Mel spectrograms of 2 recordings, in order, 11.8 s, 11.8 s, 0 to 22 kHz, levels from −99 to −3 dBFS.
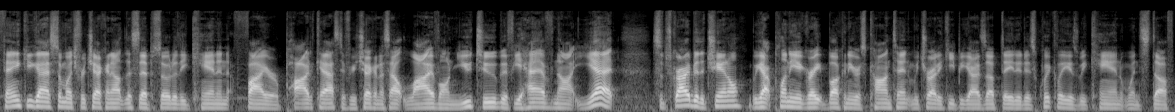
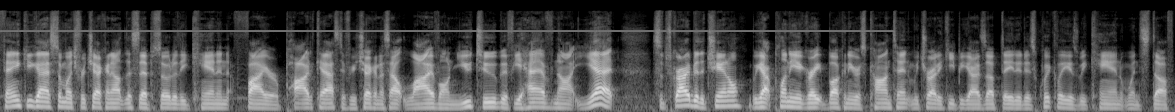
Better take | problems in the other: first | high-pitched whine; faint; until 9 s; 8 kHz, 25 dB below the speech

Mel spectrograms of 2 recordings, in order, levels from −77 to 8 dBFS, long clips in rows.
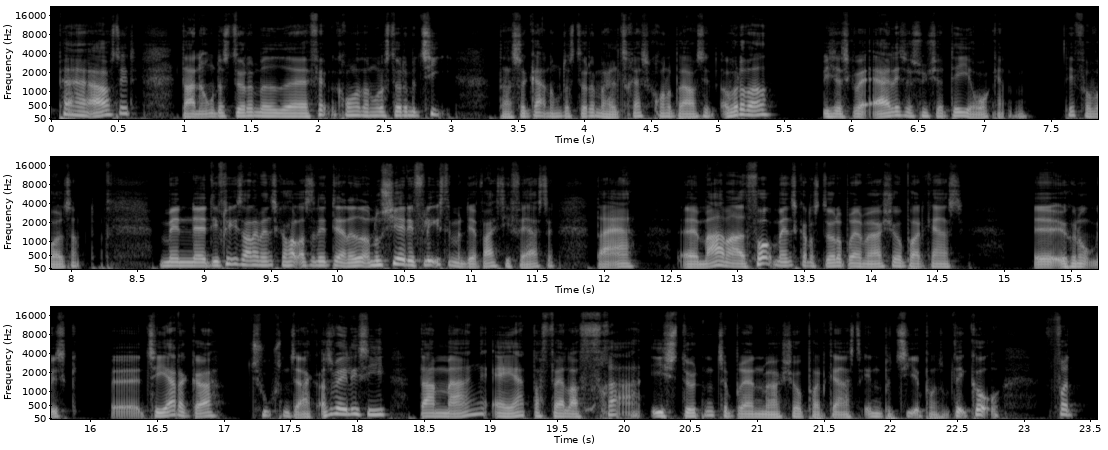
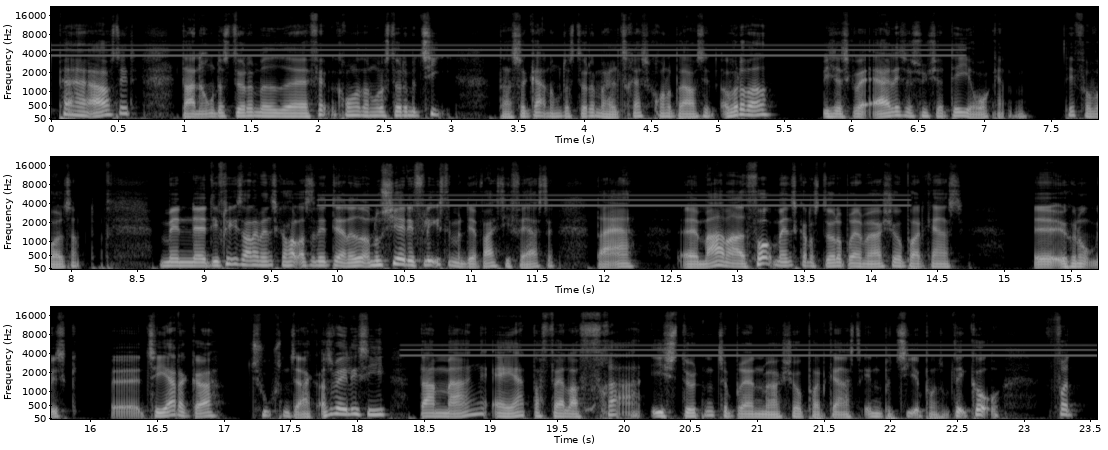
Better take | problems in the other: first | high-pitched whine; loud; until 7 s, from 10 to 14 s and from 18 s on; 3.5 kHz, 10 dB below the speech

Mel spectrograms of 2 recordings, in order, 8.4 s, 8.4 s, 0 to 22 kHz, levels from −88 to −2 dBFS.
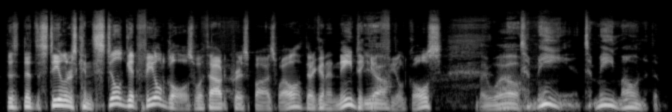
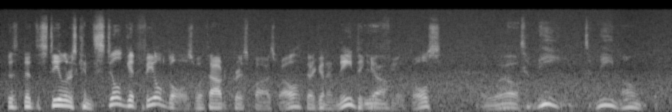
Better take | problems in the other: first | hiss; noticeable; throughout; 15 dB below the speech

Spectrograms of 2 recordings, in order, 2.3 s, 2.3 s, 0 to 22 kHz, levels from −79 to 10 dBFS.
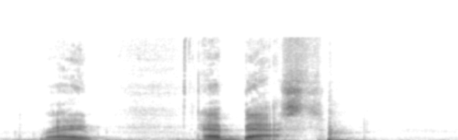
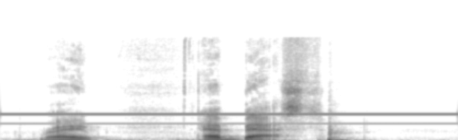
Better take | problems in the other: first | high-pitched whine; loud; throughout; 4 kHz, 8 dB below the speech

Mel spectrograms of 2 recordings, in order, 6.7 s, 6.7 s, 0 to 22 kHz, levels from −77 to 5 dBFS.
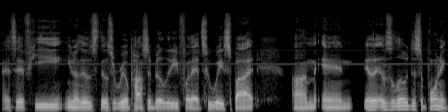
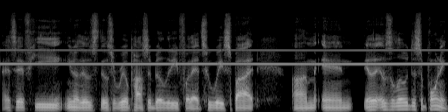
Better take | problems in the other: first | high-pitched whine; loud; throughout; 2 kHz, 6 dB below the speech; faint in the first

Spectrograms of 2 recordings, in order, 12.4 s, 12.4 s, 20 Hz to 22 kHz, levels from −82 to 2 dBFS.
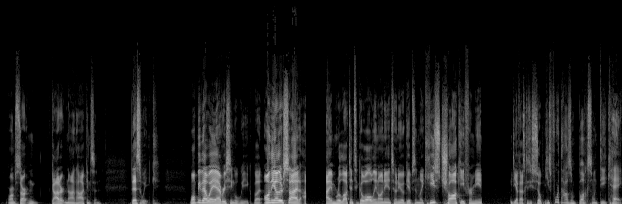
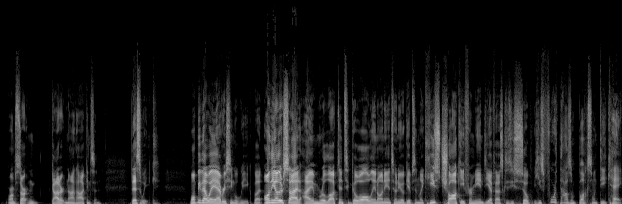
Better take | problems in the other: second | audio freezing; at 6 s and at 9.5 s for 0.5 s

